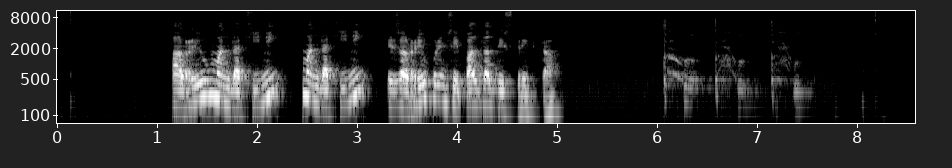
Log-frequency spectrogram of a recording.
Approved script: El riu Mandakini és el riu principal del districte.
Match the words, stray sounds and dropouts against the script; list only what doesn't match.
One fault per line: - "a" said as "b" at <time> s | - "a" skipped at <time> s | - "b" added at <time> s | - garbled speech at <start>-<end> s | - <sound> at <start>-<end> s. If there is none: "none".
- "Mandakini" added at 2.5 s
- cough at 6.1-7.6 s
